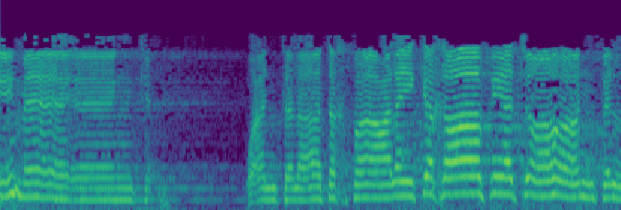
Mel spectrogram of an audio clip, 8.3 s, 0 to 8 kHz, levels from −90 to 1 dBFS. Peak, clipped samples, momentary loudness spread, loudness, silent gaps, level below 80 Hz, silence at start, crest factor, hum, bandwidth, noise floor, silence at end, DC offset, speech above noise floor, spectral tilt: -6 dBFS; under 0.1%; 12 LU; -22 LUFS; none; -56 dBFS; 0 s; 16 dB; none; 5 kHz; -54 dBFS; 0 s; under 0.1%; 33 dB; -10 dB/octave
